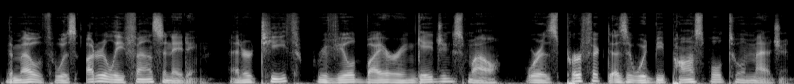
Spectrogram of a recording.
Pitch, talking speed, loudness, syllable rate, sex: 100 Hz, 175 wpm, -18 LUFS, 5.6 syllables/s, male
